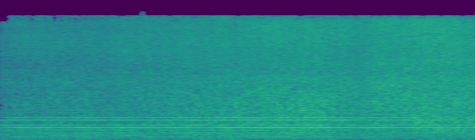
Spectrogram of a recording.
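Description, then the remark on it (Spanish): An Armed Forces motorboat engine drones steadily at sea off La Palma, carrying farmers to their banana plantations in the island's southwest: a constant low hum with tonal harmonics and a wash of water and wind noise over it, holding the same loudness throughout with no voices. “Por mar, sí, porque esta misma mañana han salido las primeras lanchas que las Fuerzas Armadas han puesto a disposición de los agricultores para que, como te digo, puedan llegar hasta esas plantaciones del suroeste de La Palma”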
